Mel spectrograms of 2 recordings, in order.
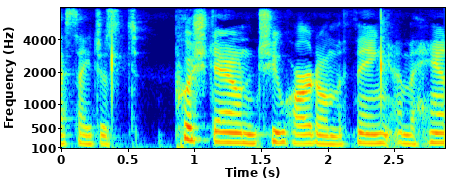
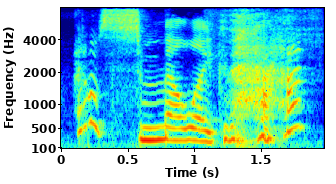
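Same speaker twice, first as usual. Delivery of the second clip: louder, higher, drawn-out mock whine of protest; offended teenager; 4 semitones higher, 6 dB louder, slower than usual. Mother mimicking her insulted teenager, offended. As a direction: imitate a teen protesting, laugh slipping in.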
